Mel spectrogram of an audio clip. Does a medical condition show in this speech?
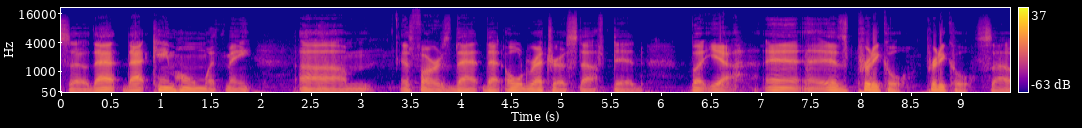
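No.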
